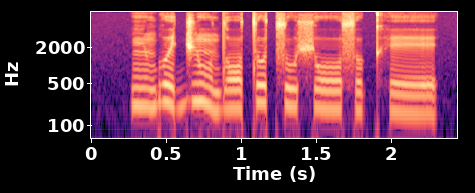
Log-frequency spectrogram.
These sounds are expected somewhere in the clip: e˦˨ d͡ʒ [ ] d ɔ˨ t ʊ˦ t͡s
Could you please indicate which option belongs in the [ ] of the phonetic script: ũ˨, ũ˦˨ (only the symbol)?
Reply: ũ˦˨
